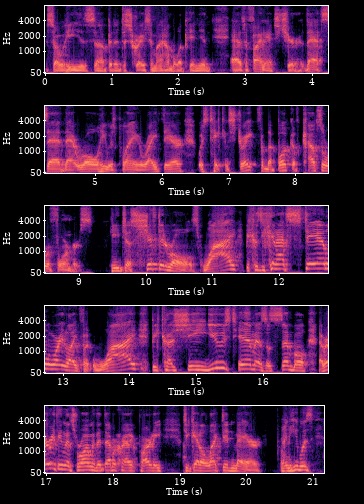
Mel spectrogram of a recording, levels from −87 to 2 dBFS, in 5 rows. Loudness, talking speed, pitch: -23 LUFS, 190 wpm, 150 Hz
